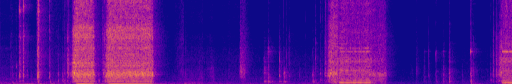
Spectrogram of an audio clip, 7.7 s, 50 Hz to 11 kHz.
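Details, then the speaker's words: Makita 18V cordless SDS drill after repair: the broken-off switch wire that caused its starting and stopping was soldered and heat-shrunk, with no new switch needed; short crisp bursts of even-pitched motor whirr, starting and stopping cleanly, running healthy. "didn't need the new Switch only the wire had broken off so that was actually starting to stopping it"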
